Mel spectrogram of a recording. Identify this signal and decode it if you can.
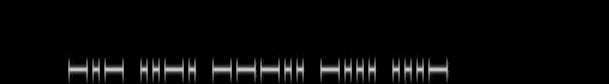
Morse code, heard as a keyed tone, about 20 wpm, 700 Hz. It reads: KF8BV
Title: Speed Racing - USA 2x2 Call Signs 17wpm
